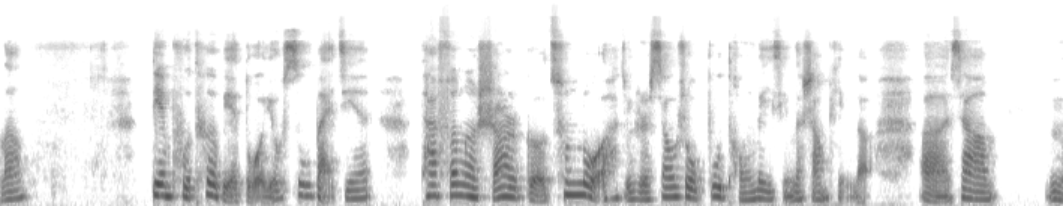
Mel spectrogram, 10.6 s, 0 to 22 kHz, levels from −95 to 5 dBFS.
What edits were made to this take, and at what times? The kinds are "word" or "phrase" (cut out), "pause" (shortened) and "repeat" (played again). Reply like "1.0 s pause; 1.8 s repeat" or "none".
none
